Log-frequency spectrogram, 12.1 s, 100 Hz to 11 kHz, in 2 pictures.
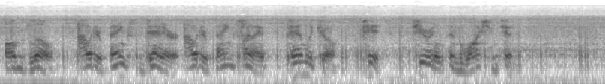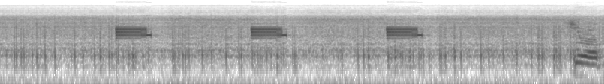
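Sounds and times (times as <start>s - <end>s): radio hiss: 0.0s - 12.0s.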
